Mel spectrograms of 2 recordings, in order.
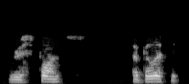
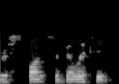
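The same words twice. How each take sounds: First: The word is split by a pause. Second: The word is said smoothly without a pause.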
